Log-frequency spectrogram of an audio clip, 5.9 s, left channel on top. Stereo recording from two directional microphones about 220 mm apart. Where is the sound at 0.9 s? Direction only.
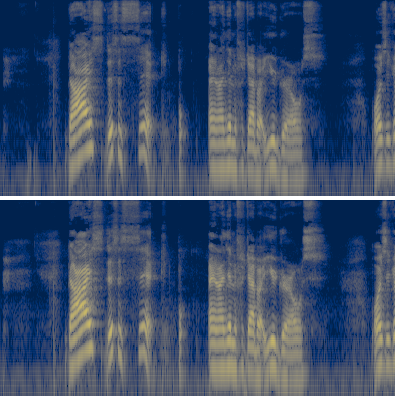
5° right (ahead or behind).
